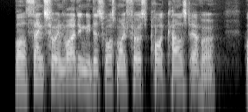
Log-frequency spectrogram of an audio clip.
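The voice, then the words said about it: Peculiar accent in English. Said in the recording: “my peculiar English accent”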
